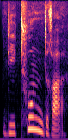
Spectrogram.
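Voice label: "tundra", English word; Multi-Lingual Talking Picture Dictionary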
